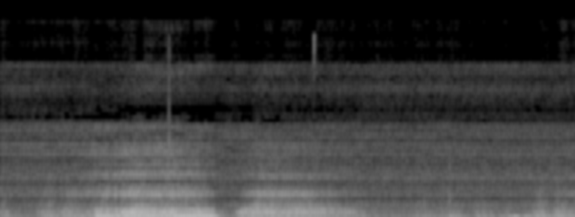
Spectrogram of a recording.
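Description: A loud rattling inward snore, then a softer breath out, with room noise; snoring from vibrating throat tissue during sleep.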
